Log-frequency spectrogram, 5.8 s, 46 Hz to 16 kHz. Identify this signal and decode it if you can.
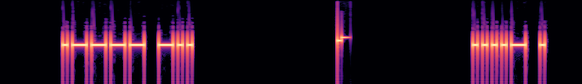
Morse code, heard as a keyed tone, about 25 wpm, 700 Hz. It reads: 1D 4E
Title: Two Challenging Letter-Number Combinations 25wpm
